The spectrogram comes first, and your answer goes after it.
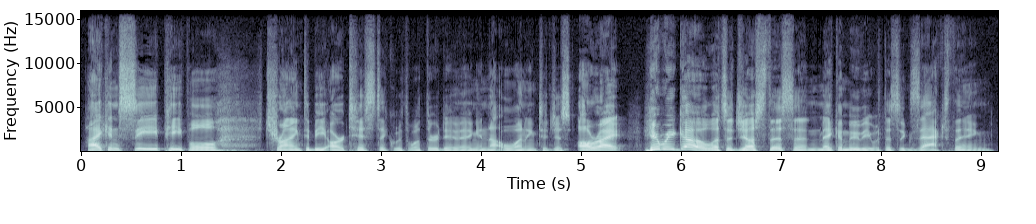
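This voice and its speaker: A man's voice: fairly low pitch, big pitch swings, normal speed, no echo. A man co-hosting a podcast in casual conversation, thinking aloud tentatively with false starts. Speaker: podcast co-host.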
